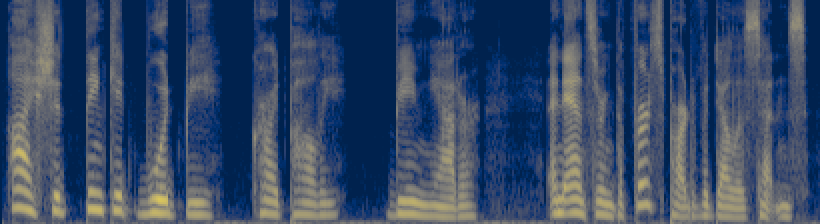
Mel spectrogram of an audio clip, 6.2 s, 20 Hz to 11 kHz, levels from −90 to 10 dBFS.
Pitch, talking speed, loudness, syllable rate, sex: 180 Hz, 185 wpm, -20 LUFS, 5.4 syllables/s, female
